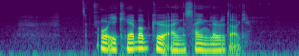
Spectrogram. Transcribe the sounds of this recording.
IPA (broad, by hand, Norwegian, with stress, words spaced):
ˈoː ˈiː ˈkeːbɑbˌkøː ˈæɪn ˈsæɪn ˈlɑʉɾˌdɑːɡ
